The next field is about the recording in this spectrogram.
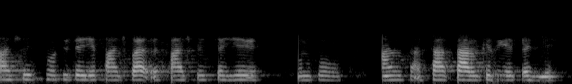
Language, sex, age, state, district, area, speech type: Hindi, female, 30-45, Uttar Pradesh, Prayagraj, rural, conversation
